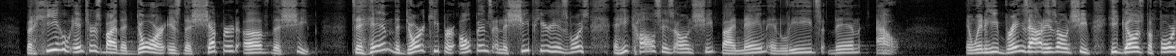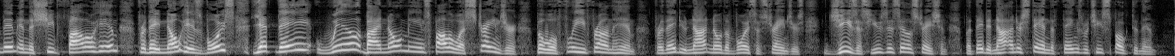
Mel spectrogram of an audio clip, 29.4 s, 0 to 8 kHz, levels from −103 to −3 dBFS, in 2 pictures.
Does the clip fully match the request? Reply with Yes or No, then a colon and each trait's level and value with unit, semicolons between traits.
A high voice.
Yes: high, 205 Hz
